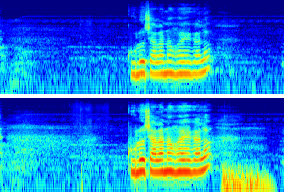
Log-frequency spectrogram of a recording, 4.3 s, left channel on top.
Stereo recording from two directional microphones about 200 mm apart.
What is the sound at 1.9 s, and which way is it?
A woman's voice, 25° right (ahead or behind).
